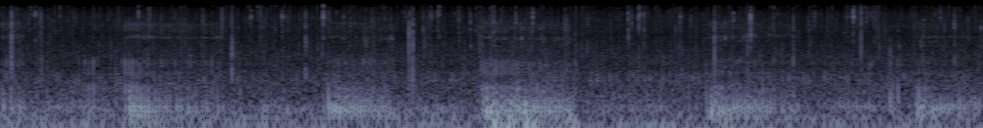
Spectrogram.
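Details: Sleeping cats by a rainy window give a deep rumbling purr that pulses in slow breath-length waves, one stronger swell near the middle, over gentle rain and scattered crackles from a fireplace.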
